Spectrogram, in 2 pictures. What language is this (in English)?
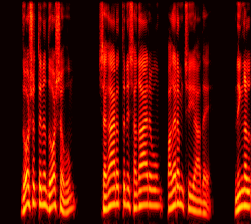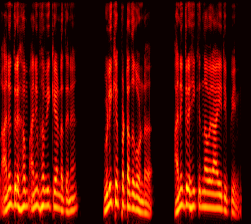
Malayalam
